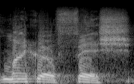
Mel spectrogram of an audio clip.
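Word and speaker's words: microfiche: anymore and so so it's micro fish not like swimming fish it's spelled Mi oh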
